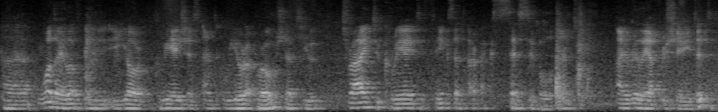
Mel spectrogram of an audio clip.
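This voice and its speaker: A man moderating a public talk, speaking English haltingly with many restarts and fillers. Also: lowish voice, steady tone. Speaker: event moderator. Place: lecture hall. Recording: distant mic in an echoey hall with noise.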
